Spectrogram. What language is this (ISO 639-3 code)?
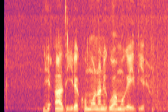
kik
